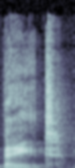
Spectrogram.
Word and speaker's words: bet: the letters Aleph and Bet. If you pronounce bait quickly enough, it just comes out bet, and so you have Alef-Bet, the Alef-Bet.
